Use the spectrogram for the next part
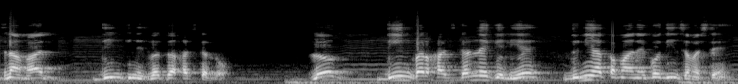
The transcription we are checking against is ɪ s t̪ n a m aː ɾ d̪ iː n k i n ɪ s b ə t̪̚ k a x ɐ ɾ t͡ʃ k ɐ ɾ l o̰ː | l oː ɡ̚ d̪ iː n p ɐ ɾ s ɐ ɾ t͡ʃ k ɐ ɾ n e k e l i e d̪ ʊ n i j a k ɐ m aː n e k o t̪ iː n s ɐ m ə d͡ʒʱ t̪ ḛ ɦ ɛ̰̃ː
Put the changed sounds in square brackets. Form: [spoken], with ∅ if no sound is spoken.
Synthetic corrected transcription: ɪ [∅] t̪ n a m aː [l] d̪ iː n k i n ɪ s b ə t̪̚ k a x ɐ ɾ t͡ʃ k ɐ ɾ l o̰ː | l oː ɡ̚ d̪ iː n p ɐ ɾ [x] ɐ ɾ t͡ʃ k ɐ ɾ n e k e l i e d̪ ʊ n i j a k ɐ m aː n e k o [d̪] iː n s ɐ m ə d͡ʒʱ t̪ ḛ ɦ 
